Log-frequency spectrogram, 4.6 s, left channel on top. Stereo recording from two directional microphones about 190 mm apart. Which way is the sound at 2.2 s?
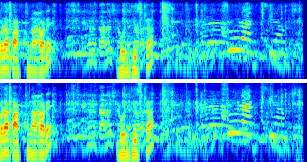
30° right (ahead or behind).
